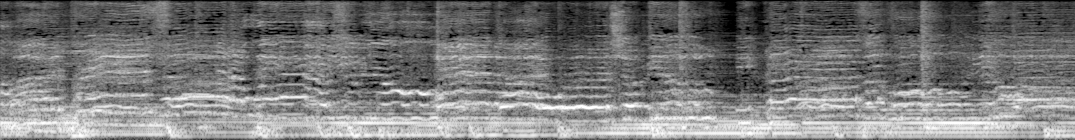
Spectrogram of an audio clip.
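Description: A group of women singing gospel together into microphones, with sustained low chords and percussion in the instrumental accompaniment.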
